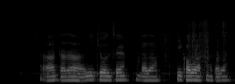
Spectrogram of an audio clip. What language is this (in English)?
Bangla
